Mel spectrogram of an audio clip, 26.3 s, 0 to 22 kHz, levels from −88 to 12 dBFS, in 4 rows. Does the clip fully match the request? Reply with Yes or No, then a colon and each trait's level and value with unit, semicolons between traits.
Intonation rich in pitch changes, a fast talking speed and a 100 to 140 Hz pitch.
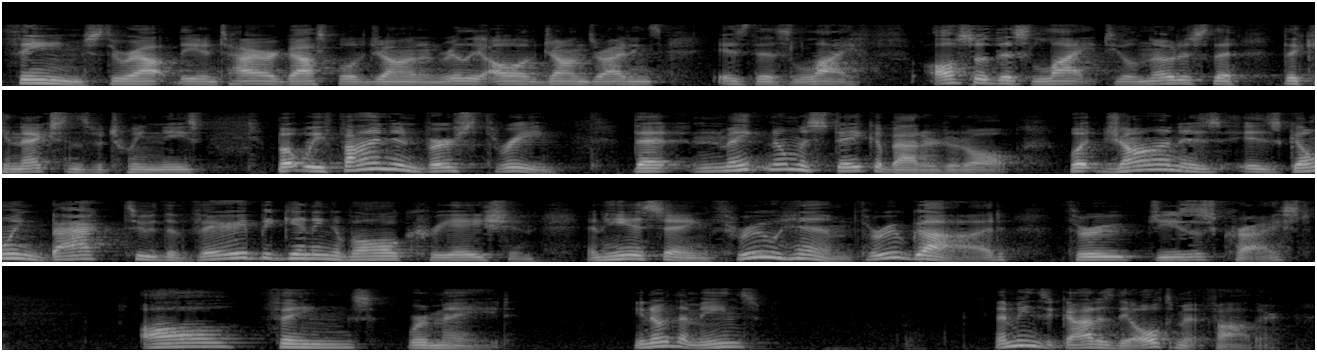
No: wide, 6.2 semitones; average, 185 wpm; low, 135 Hz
